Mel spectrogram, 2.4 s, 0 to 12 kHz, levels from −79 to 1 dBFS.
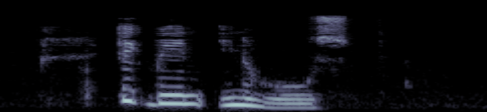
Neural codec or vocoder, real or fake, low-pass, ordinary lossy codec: none; real; 7.2 kHz; AAC, 32 kbps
